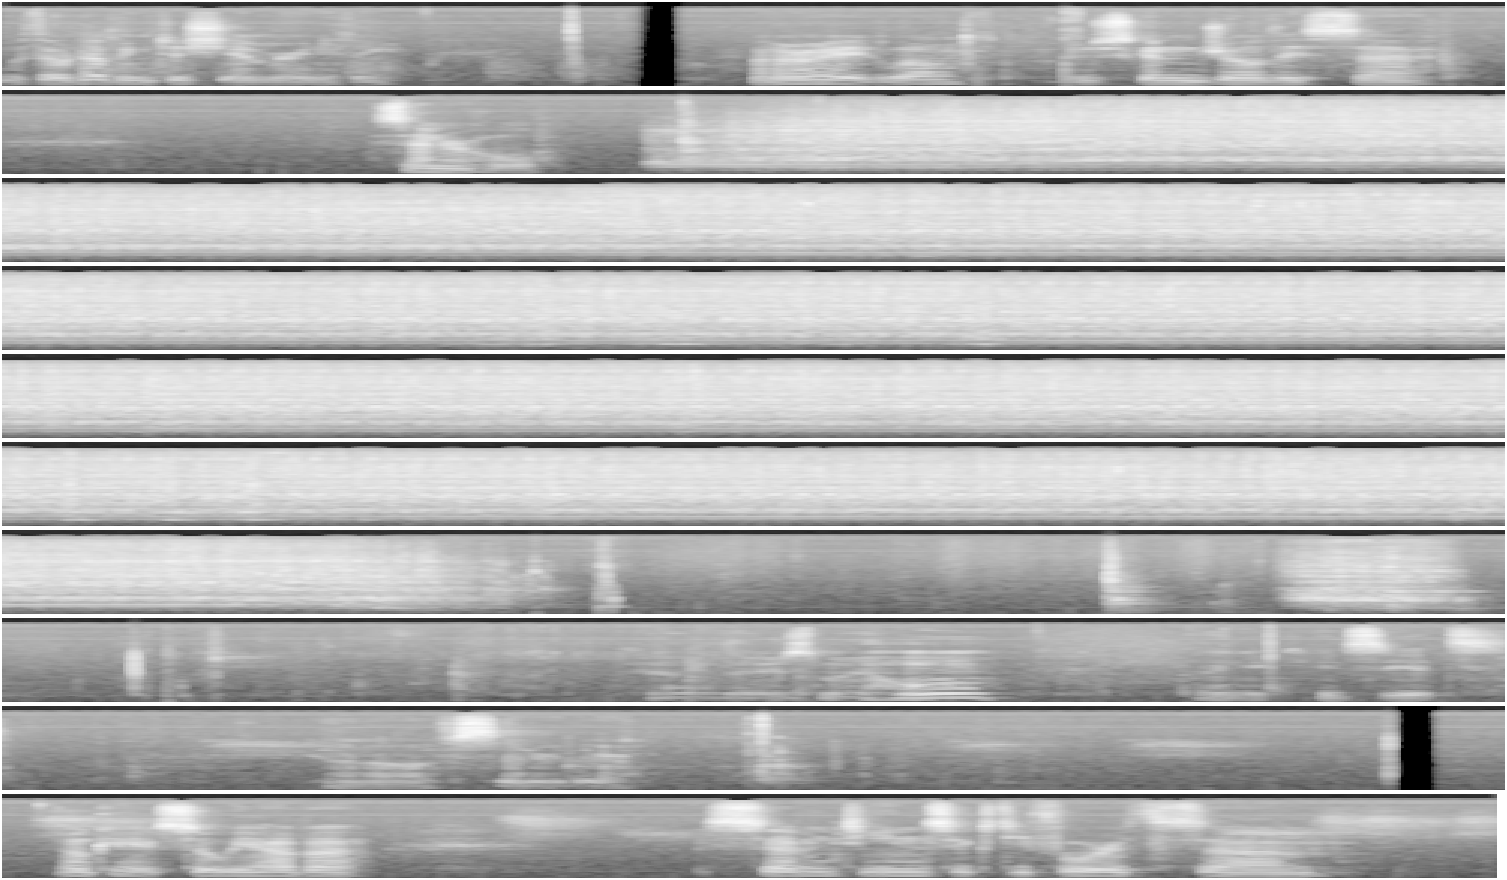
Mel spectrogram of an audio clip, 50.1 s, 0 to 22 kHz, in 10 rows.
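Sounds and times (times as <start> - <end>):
lathe machine whine: 7.2 - 31.8.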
